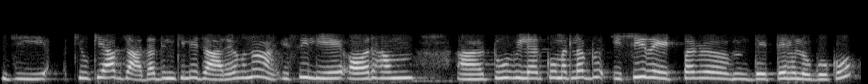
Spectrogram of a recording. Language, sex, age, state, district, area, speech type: Hindi, female, 18-30, Madhya Pradesh, Betul, rural, conversation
